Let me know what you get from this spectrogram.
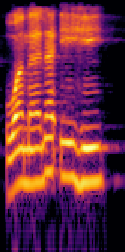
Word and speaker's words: وملائه: تأمل كيف رسمت كلمة وملائه وملائه، لاحظ هذه الياء التي لونت بالرمادي، لونت بالرمادي لأنها لا تلفظ وهي من زيادات الرسم العثماني.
